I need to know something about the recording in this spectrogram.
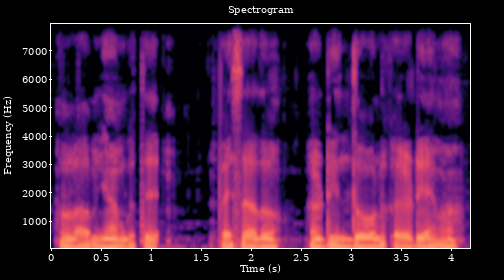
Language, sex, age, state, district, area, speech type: Santali, male, 18-30, Jharkhand, Pakur, rural, spontaneous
